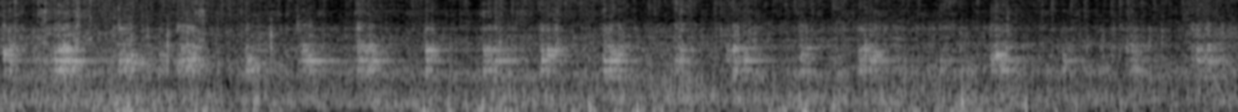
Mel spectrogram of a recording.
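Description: Bicycle squeaking in a regular rhythm, about two to three squeaks a second in step with pedalling, over a low rumble of wind on the microphone and tyres on the road.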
